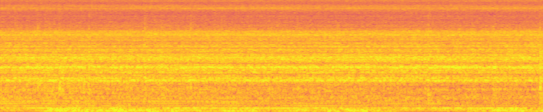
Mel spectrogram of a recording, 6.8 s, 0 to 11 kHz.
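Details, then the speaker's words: LSR UV packer inflating for a 6-inch pipe point repair, with a steady loud rush of air and a low rumble. Tape banging as it unrolls signals full placement. Normal packer inflation. "then after a minute, minute and a half, when it's unrolled, sometimes you'll actually hear the tape banging in from the pipe when it snaps, and you can hear the boom, boom, boom as this tape unrolls."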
